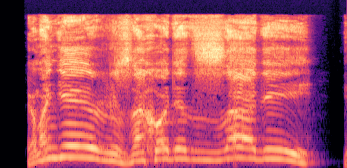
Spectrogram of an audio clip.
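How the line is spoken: Frantic yell. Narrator (Russian): Истошно выкрикнул заместитель сотника Климент

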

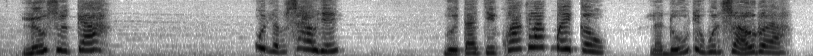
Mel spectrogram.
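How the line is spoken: Angry question. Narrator (Vietnamese): A giận dữ hỏi

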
